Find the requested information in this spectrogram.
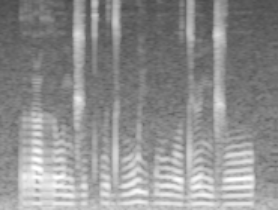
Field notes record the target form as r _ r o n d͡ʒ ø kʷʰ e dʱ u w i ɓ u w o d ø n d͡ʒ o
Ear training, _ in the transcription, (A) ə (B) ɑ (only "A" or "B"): B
